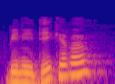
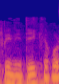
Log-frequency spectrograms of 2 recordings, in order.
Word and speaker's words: Benedicere: Das heißt, der christliche Begriff Segen entspricht dem lateinischen Wort wiederum Benedictio, abgeleitet von Benedicere. Heißt das Benedicere oder Dezere? Ich hatte zwar mal Latein, aber das ist mit K, ne? Also wird wie K ausgesprochen, das C.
